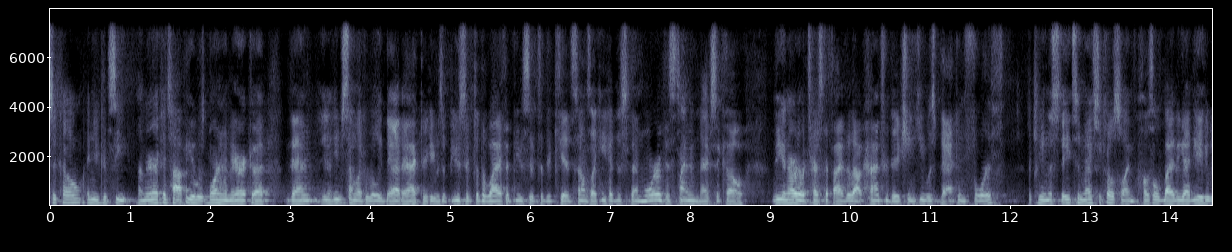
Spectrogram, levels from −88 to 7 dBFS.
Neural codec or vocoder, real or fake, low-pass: codec, 16 kHz, 2 kbps, FreqCodec, smaller model; fake; 7.2 kHz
